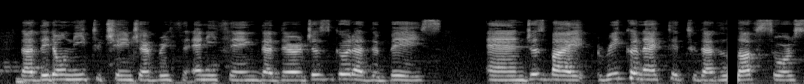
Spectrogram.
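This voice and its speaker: A woman of medium pitch speaks at a fairly slow pace with fairly even intonation. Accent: Serbian. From Serbia. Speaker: life coach. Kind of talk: video call discussion.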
